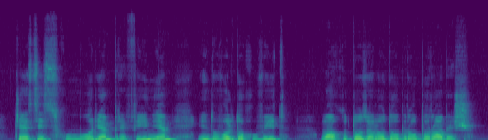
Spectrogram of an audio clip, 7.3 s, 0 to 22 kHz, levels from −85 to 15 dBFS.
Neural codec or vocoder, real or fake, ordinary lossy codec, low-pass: none; real; none; 19.8 kHz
